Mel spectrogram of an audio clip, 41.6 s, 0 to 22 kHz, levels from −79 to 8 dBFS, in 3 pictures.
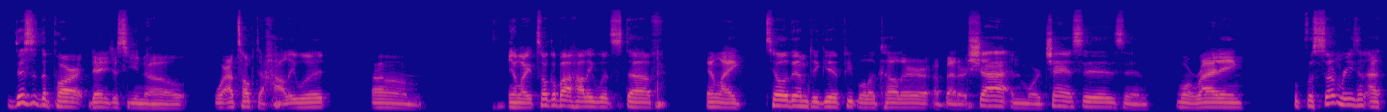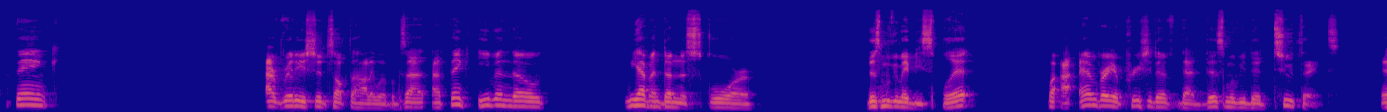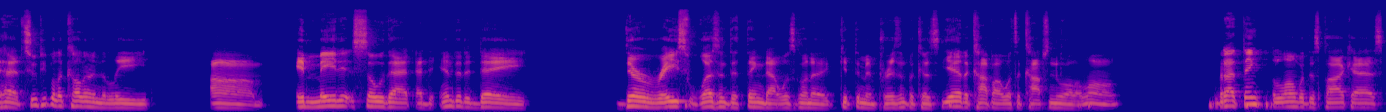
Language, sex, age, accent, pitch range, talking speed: English, male, 20-39, American, 110-140 Hz, 185 wpm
